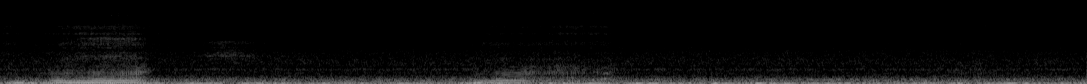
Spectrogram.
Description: Extreme female snoring on her back with wide open mouth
